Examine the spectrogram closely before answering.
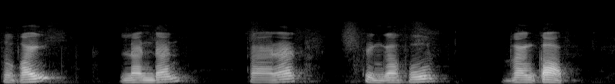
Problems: none marked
